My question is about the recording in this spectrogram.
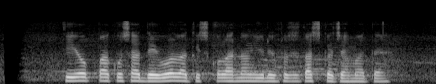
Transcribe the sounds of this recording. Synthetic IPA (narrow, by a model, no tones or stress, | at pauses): t̪iopakusad̪ewɔlaɡ̥i̤sə̥kolahnaŋunifərsit̪asɡ̥a̤̥d͡ʒ̥a̤hmat̪a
